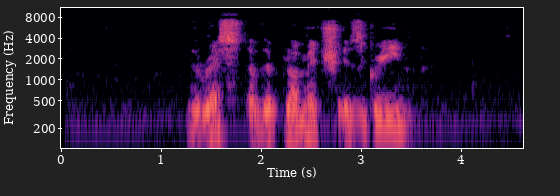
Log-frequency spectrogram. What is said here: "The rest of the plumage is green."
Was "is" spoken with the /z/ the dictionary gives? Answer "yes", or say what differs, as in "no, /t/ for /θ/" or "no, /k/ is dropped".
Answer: yes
